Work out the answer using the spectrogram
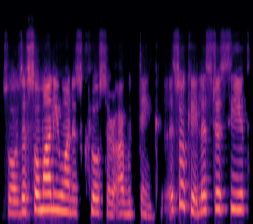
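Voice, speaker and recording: A woman's voice: on the high side, brisk, no room sound. A woman hosting a casual screen tutorial, thinking aloud with fillers and self-corrections. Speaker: tutorial host.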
